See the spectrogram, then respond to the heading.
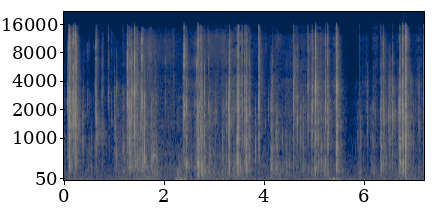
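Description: A thin, crinkly plastic film bag of Katjes Saure Johannisbeeren gummy candies, filled with candies, is held and squeezed by fingertips with long nails, crinkling and being tapped. The result is quiet, bright, dry crinkles in irregular bursts with almost no low end and very short decay.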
